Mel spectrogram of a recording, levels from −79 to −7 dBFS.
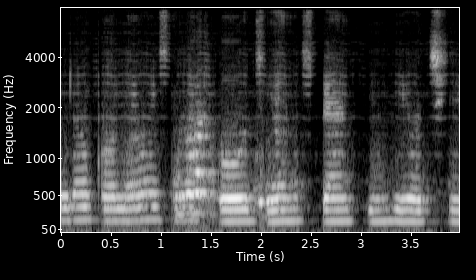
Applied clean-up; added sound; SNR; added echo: neural separator model SepFormer DNS4.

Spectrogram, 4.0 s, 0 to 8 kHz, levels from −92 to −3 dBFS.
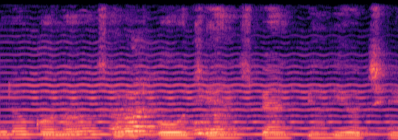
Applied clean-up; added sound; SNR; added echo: none; Bowed string instrument; 6 dB; reverberation time 0.5 s.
